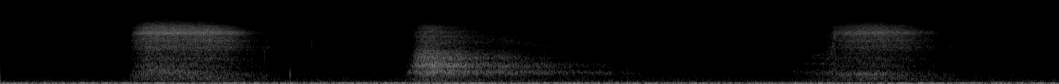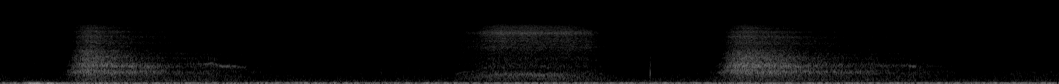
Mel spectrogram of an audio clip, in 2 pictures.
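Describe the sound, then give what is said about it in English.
Three deep breaths taken during a guided meditation, heard as six soft, airy bursts of inhaling and exhaling at an even, unhurried pace, quiet and alone with no talking. “I invite you to close your eyes and take 3 deep breaths.”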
